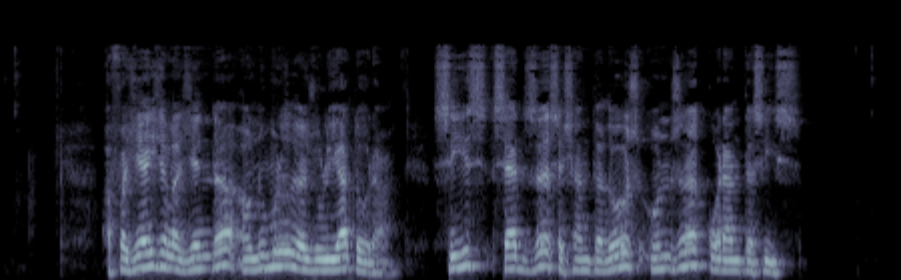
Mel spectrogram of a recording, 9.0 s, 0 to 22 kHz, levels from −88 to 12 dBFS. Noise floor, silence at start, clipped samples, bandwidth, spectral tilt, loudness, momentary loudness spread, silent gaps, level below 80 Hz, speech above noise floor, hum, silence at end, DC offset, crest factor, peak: -83 dBFS; 1.05 s; under 0.1%; 11.5 kHz; -5.5 dB/octave; -26 LUFS; 12 LU; none; -70 dBFS; 57 dB; none; 1.1 s; under 0.1%; 18 dB; -8 dBFS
